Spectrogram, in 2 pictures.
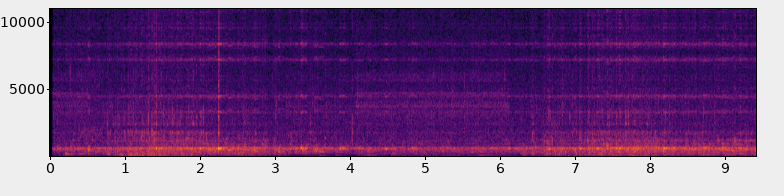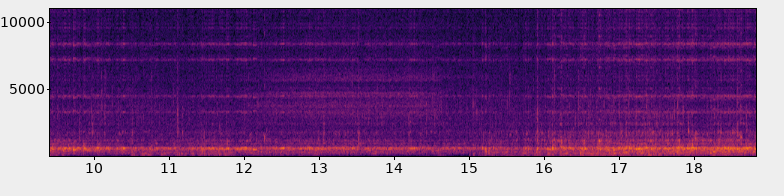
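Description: Steady underwater water ambience, a continuous rushing, gurgling noise laid under footage of moon jellyfish.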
